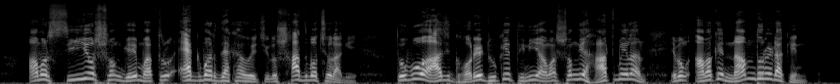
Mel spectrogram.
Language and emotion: Bengali, surprised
